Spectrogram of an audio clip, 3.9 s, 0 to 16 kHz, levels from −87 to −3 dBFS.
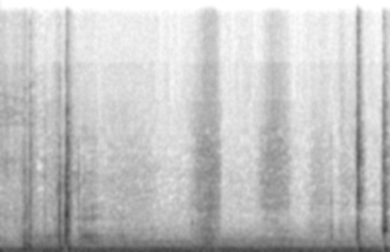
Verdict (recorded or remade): recorded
